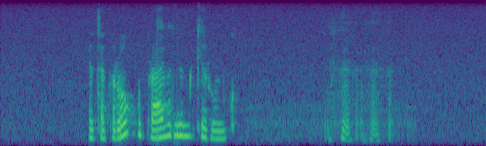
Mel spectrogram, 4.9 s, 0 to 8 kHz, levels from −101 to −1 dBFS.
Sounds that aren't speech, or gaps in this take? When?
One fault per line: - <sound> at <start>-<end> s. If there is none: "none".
- laugh at 3.2-4.0 s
